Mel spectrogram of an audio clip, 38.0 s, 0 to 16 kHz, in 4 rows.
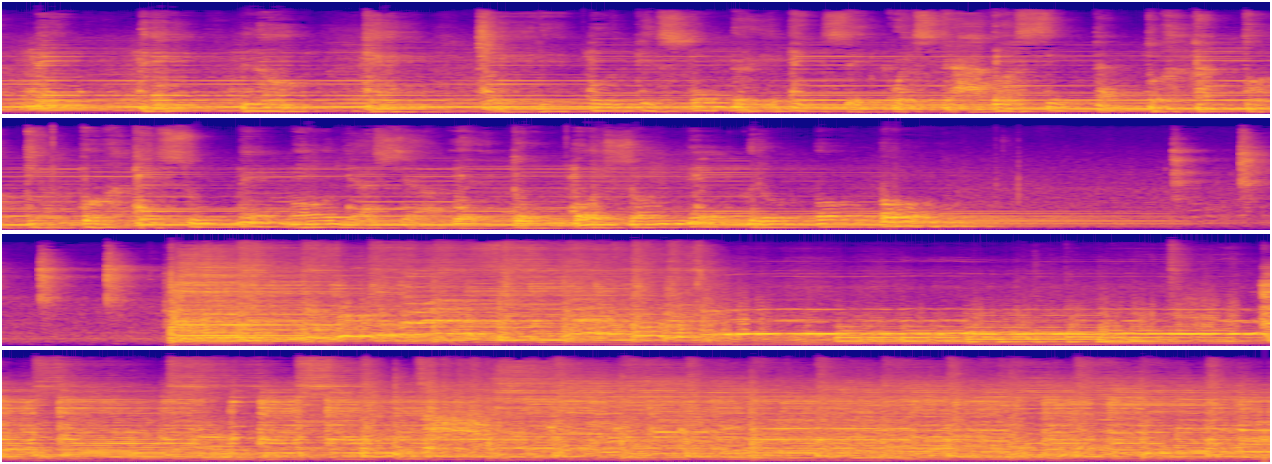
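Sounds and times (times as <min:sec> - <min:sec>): drum kit: 0:00.0 - 0:05.4, 0:18.3 - 0:25.0, 0:26.3 - 0:38.0
electric guitar: 0:00.0 - 0:18.8, 0:20.3 - 0:38.0
electric guitar chord ringing: 0:20.3 - 0:24.1, 0:28.5 - 0:38.0.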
